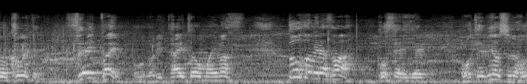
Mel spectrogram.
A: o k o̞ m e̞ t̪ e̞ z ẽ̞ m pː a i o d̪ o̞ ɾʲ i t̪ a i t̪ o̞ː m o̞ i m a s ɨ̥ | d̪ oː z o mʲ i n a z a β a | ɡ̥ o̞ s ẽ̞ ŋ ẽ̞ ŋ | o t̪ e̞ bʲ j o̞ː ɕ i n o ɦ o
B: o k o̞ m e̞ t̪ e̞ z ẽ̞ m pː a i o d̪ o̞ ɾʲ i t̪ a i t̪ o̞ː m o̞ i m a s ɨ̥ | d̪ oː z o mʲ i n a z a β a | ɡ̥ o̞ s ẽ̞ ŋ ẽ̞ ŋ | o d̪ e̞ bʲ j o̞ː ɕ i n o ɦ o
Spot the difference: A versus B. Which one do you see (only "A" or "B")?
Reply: A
